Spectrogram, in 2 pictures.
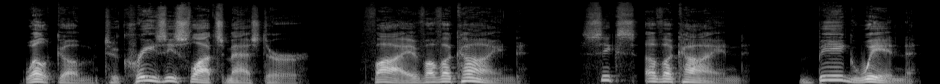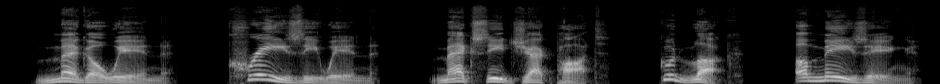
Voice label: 游戏配音稿件

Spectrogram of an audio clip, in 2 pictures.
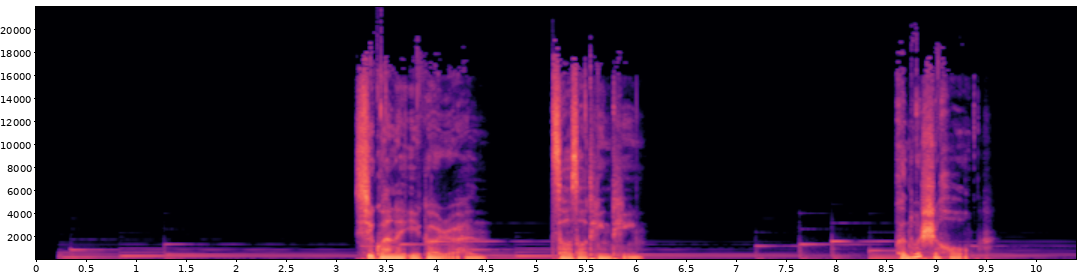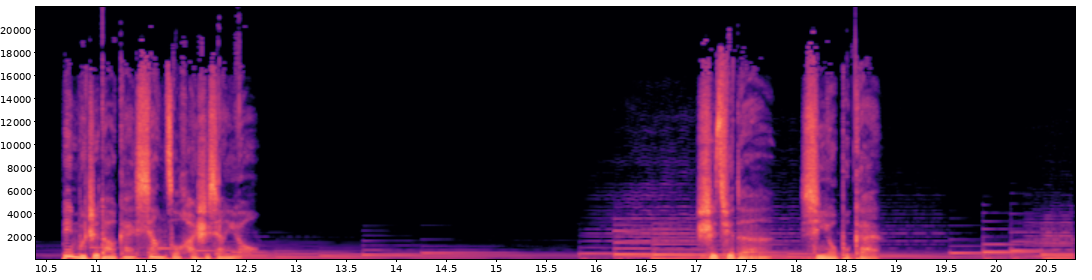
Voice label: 女 走心情感 习惯了一个人

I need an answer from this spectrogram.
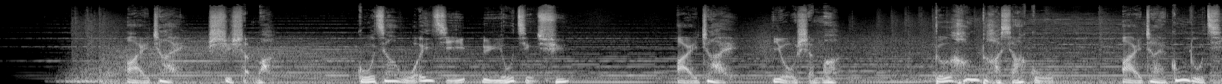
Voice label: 男 纪录片; 矮寨

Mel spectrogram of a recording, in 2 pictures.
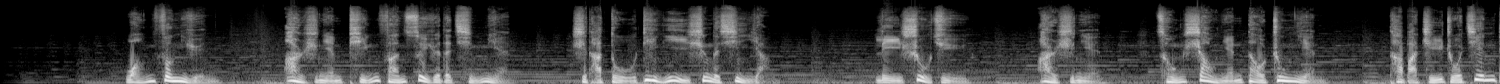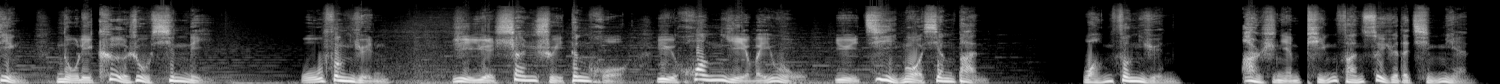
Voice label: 男 人物专题 积极 赞扬 沉稳 温暖

